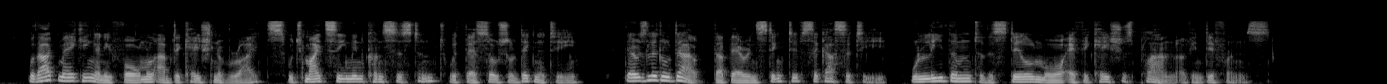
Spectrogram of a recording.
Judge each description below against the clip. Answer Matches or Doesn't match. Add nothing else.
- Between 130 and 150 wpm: Matches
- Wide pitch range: Matches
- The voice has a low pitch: Matches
